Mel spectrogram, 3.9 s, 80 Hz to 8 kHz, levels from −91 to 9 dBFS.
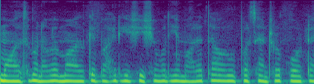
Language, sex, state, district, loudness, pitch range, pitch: Hindi, female, Delhi, New Delhi, -15 LUFS, 180-190 Hz, 185 Hz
